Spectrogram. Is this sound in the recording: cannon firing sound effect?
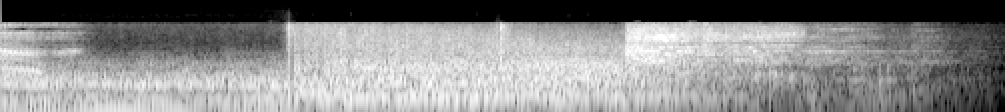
yes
